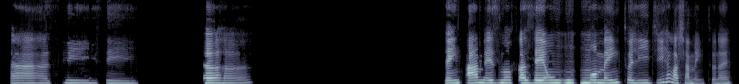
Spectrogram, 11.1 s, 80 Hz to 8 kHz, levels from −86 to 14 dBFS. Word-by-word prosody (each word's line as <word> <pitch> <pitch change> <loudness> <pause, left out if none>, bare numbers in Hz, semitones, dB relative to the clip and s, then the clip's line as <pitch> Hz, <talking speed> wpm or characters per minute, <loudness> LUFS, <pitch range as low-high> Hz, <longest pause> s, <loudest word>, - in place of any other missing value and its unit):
Ah, 220 0 -6 0.2
sim, 225 -2 -9
sim. 210 -2 -12 1.0
Aham. 230 +2 -1 2.9
Tentar 235 +1 +4
mesmo 245 0 -1
fazer 235 0 +3
um 245 0 +3
um 240 - +4
momento 245 +1 +2
ali 235 0 -4
de 235 +4 -11
relaxamento, 200 - -6
né. 180 +3 -11
230 Hz, 75 wpm, -19 LUFS, 220-245 Hz, 2.9 s, Tentar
